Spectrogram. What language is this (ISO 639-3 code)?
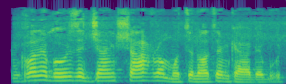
fas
